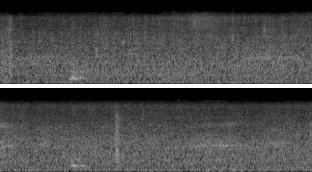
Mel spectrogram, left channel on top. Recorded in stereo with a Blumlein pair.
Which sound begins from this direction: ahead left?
A whoosh, at 0.7 s.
